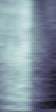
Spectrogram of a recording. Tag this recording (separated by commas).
home sounds, Packing tape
